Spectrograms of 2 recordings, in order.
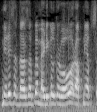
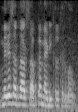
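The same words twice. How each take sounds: First: The same demand again, louder and firmer; repeating her demand louder to the SHO; insistent repeat. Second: Said in the usual way. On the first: Retold or imitated. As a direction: hammer the demand home a second time.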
